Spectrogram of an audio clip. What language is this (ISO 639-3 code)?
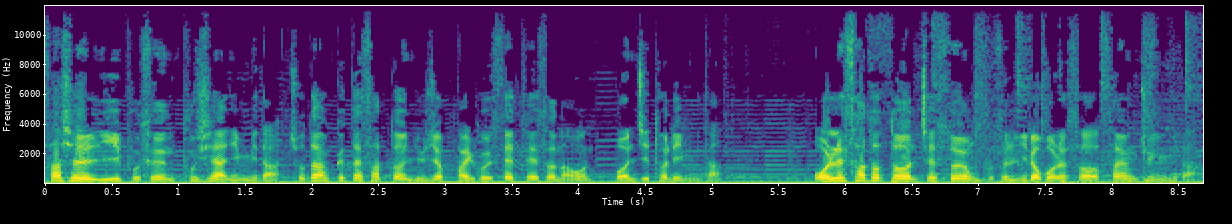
kor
